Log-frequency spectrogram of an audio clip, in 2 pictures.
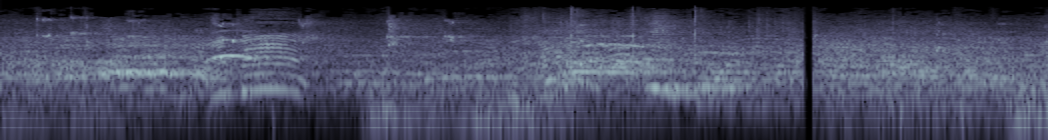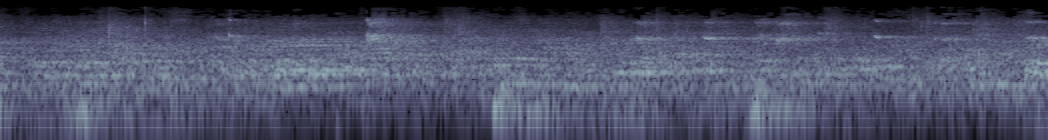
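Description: A basketball bouncing on a hardwood gym floor as a player dribbles, with sneakers squeaking on the court. Voices echo in the large gym.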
